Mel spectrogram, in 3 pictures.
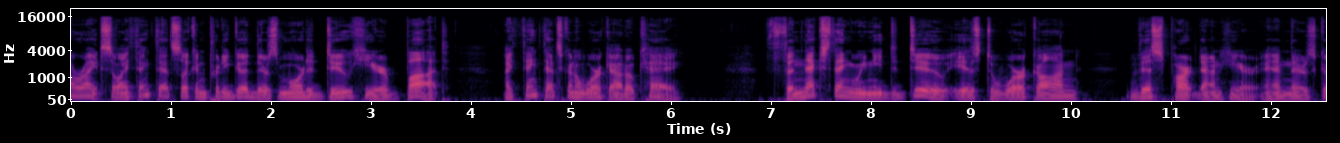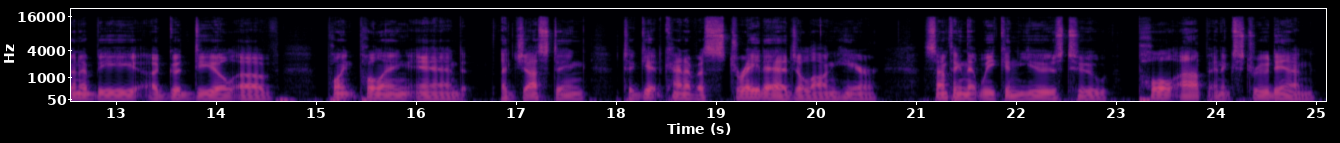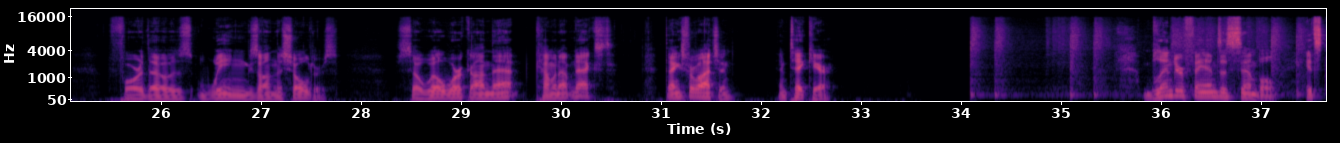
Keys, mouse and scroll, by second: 1.1 middle click, 3.1 middle click, 4.1 shift+middle click, 8.5-9.3 scroll down 6, 9.3 shift+middle click, 10.1 right click, 11.9 middle click, 13.5 scroll down 2, 14.1 middle click, 15.9 middle click, 21.5 middle click, 24.9 middle click.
